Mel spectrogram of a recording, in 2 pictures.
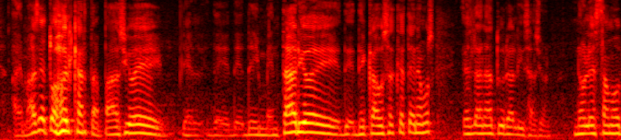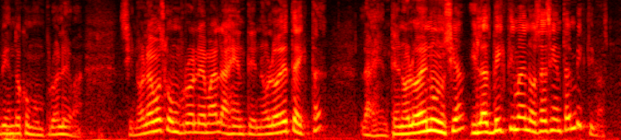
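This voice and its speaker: Man, Colombian accent, radio guest expert, fast talker, explanatory. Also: fairly high pitch, lively intonation, a little mellow. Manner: explanatory, addresses listeners directly. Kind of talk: radio interview.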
